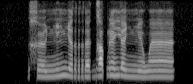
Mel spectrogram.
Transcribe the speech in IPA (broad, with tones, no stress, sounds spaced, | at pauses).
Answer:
x øː˨ ɲ ẽ˦ ɲ ɛ˨ r ɛ˨˦ ɡ a˦ ɓ ẽ˦ j ɛ˨ ɲ ẽ˨ w ɛ̃ː˨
